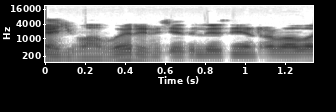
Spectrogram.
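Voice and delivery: hushed, quick startled cry; a pastor alone in the dark church gasps in fright; frightened gasp. Retold or imitated. Scared hushed gasp, rushed. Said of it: "గుండె ఆగినంత పనైంది".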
